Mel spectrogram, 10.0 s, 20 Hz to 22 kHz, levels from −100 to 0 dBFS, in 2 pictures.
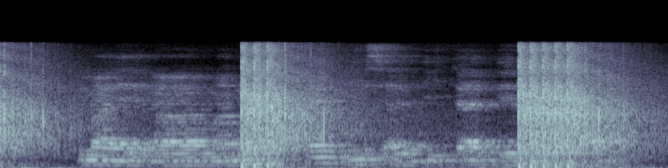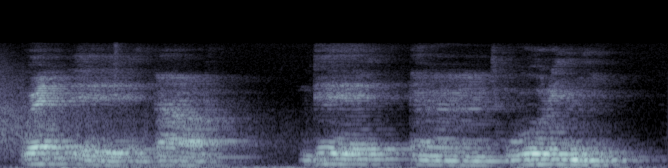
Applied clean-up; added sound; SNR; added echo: none; Gunshot, gunfire; -3 dB; reverberation time 0.8 s.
